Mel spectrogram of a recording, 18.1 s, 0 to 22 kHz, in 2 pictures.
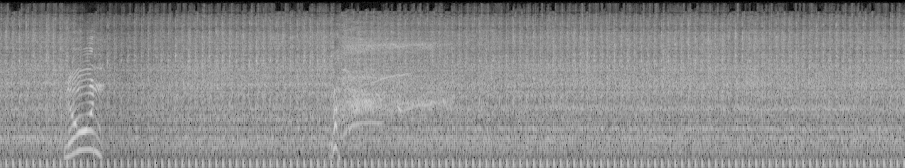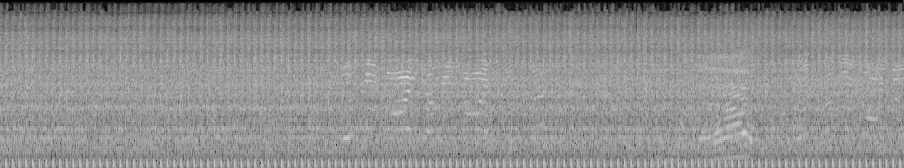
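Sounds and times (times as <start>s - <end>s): water pump engine chugging: 0.0s - 18.0s
person shouting: 3.3s - 4.7s.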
